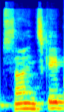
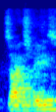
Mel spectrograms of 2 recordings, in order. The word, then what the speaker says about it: Sinespace: Sinescape, I'm pronouncing that correctly? Sinespace. Sinespace. Sinespace.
